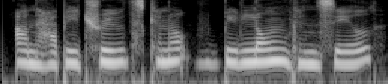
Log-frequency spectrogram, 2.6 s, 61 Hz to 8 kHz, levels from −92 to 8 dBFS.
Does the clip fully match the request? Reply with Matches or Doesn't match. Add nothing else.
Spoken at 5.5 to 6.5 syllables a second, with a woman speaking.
Doesn't match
